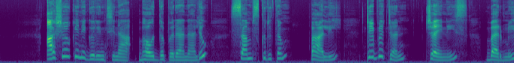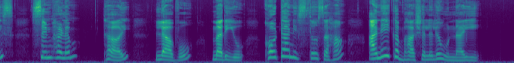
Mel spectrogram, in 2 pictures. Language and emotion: Telugu, neutral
